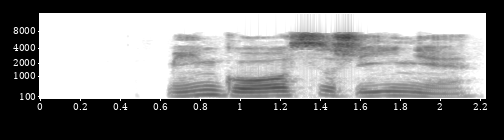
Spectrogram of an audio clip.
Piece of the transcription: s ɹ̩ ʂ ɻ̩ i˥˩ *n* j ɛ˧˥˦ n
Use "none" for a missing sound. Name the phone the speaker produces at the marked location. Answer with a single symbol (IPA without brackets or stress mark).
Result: n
